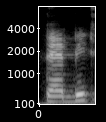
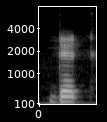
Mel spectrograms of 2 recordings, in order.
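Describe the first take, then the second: First: "डेबिट" with the b fully voiced; b wrongly sounded. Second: "डेट" with no b, "det"; silent b. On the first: Teacher showing how not to read debt, b sounded. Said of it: "नहीं पढ़ेंगे". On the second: Teacher correcting the reading of debt, b silent. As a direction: go straight from vowel to t in "डेट". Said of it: "बी की sound यहाँ पर silent". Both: Shown as a demonstration.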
